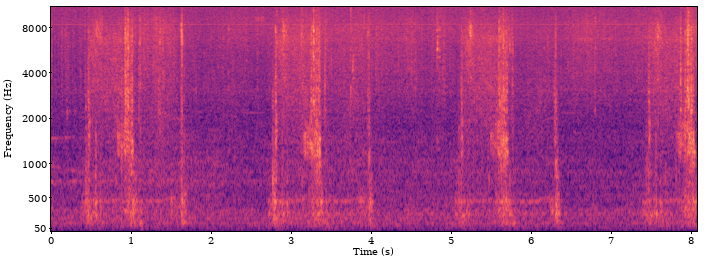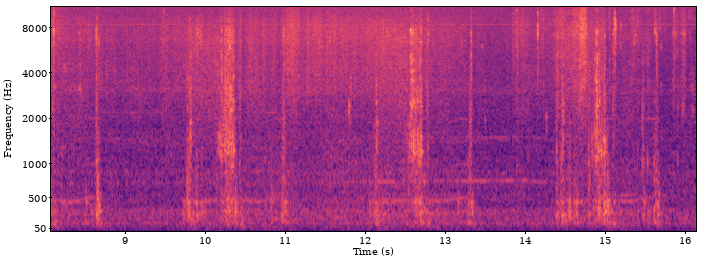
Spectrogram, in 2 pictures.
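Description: Vehicle windshield wipers running at a steady pace. Each sweep brings a short motor whine with knocks and squeaks, repeating about every two and a half seconds.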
